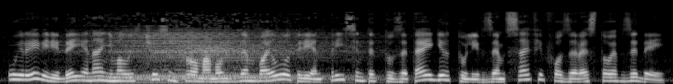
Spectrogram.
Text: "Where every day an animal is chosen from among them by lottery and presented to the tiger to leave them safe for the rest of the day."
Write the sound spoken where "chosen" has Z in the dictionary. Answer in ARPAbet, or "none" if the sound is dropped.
S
